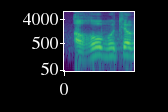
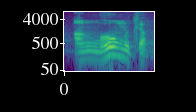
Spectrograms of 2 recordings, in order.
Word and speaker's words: अंघोमुचम: यहाँ अंग शब्द है, अहोमुचम नहीं है, अंघोमुचम।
